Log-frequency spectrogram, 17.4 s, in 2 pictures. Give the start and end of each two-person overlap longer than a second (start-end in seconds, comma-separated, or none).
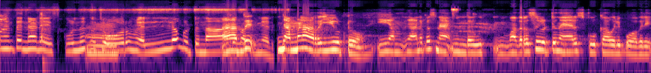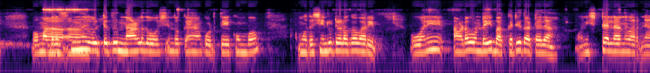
none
